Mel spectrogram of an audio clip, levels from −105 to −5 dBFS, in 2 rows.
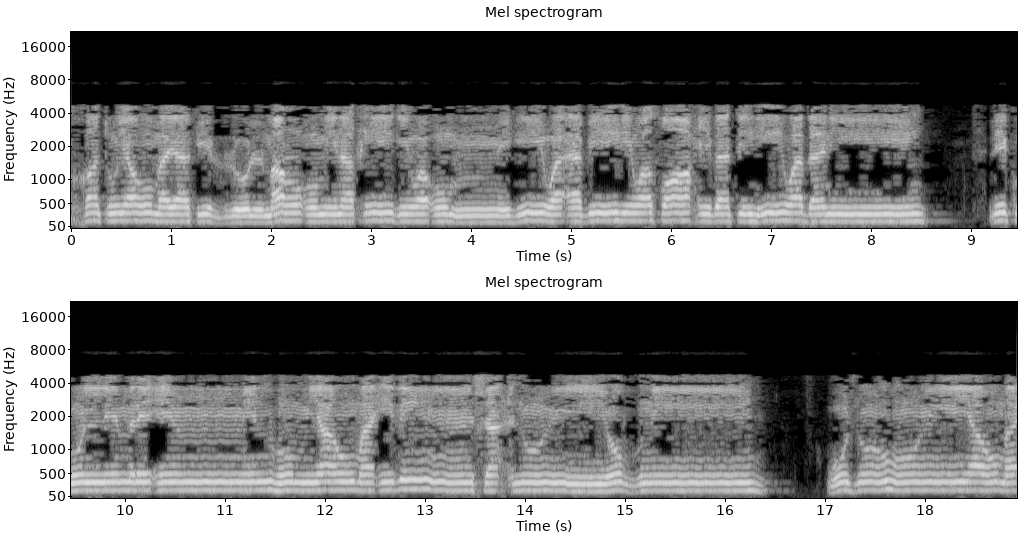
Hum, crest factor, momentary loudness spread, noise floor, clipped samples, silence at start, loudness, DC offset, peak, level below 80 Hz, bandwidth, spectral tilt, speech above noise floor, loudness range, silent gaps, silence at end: none; 16 dB; 4 LU; -65 dBFS; under 0.1%; 0 s; -22 LUFS; under 0.1%; -6 dBFS; -66 dBFS; 5 kHz; -9 dB/octave; 43 dB; 3 LU; none; 0 s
